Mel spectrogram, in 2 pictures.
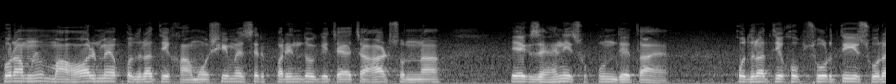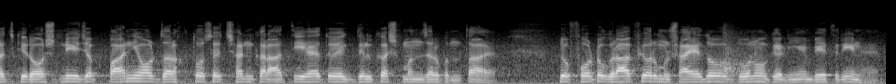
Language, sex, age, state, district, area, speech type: Urdu, male, 30-45, Delhi, New Delhi, urban, spontaneous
